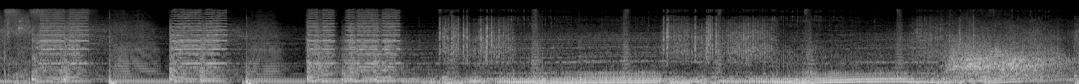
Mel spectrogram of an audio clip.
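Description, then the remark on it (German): A Jaguar E-Type sports car engine revs hard several times, pitch climbing and falling in sweeping arcs, loud, after a short burst of choppy music at the start. “Genau, der klassische Sportwagenmotor mit Notsitz. Jaguar E-Type.”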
